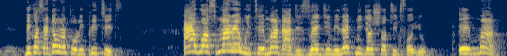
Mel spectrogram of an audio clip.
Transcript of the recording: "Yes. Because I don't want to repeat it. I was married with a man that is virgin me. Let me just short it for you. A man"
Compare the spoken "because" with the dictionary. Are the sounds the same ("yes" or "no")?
no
